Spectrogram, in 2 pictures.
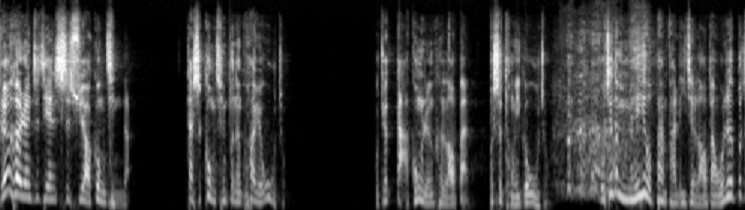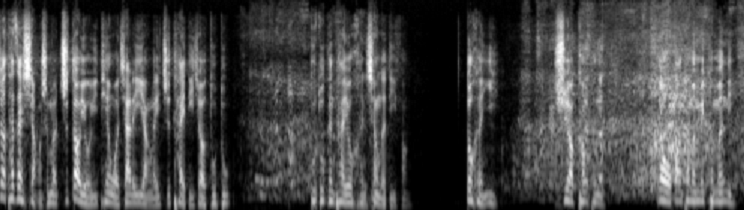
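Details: Adult male stand-up comedian; no speech disorder.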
